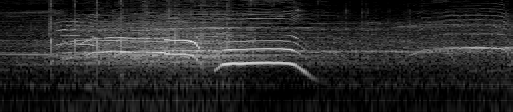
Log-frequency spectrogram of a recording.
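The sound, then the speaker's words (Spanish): A small crowd cheers and shouts to vote for a contest participant, with several overlapping voices holding long, rising and falling yells for a few seconds before fading into general noise. “Muy bien, gente, vamos a votar ahora porque mucha paja, yo ya quiero ir a la feria.”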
